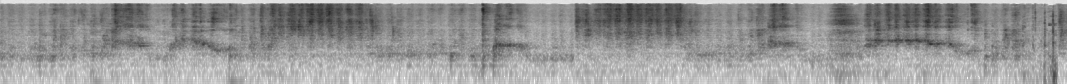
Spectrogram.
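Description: Teeth being brushed with a manual toothbrush and toothpaste: wet, rapid back-and-forth scrubbing that goes on throughout.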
